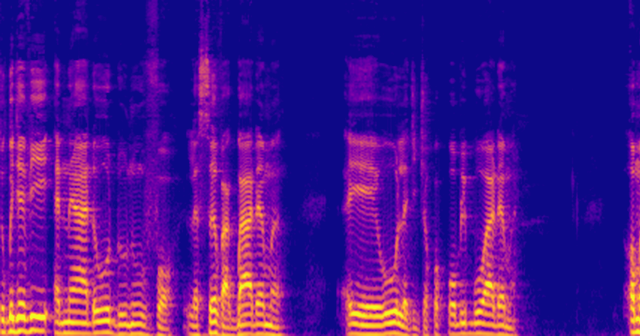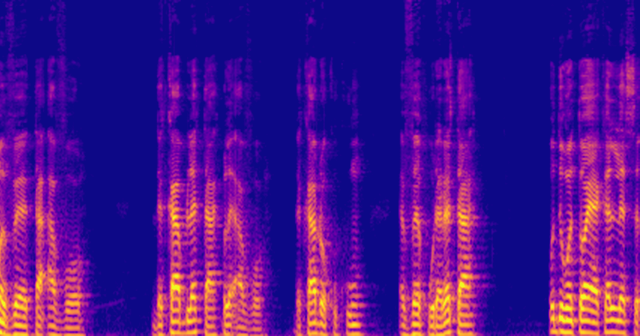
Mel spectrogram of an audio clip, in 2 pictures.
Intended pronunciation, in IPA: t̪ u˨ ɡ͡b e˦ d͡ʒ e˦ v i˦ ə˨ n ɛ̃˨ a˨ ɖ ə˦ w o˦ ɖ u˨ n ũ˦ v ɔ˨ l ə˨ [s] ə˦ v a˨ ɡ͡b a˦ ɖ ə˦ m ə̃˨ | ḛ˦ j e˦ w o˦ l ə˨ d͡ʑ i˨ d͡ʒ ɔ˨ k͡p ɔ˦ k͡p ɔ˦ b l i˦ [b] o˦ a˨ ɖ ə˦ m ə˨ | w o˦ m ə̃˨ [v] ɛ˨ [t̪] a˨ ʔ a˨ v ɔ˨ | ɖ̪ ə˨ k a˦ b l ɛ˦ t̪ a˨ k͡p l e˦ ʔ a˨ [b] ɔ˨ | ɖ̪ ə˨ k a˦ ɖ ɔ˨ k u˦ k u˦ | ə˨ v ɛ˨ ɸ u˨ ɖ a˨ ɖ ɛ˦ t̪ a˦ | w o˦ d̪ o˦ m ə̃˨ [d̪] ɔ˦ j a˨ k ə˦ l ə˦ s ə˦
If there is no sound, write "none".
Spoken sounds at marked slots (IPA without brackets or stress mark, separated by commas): s, b, v, t̪, v, t̪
